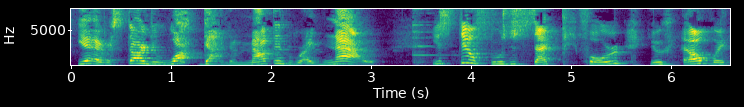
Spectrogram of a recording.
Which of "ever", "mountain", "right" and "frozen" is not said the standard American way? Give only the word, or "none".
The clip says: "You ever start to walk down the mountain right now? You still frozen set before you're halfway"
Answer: frozen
